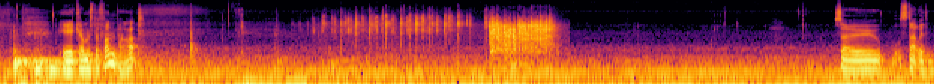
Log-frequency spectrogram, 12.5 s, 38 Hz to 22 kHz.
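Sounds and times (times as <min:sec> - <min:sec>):
steady low hum: 0:00.0 - 0:12.4
speech: 0:00.8 - 0:02.1, 0:11.2 - 0:12.4
dice rolling across a hard tabletop: 0:04.4 - 0:07.6.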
